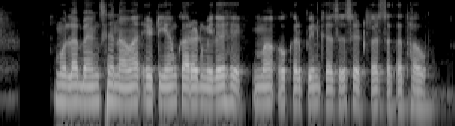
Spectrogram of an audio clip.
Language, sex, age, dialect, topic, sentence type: Chhattisgarhi, male, 18-24, Eastern, banking, question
